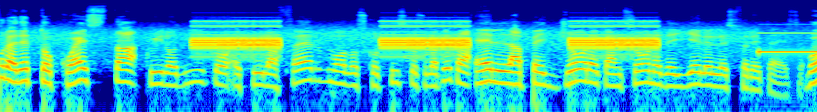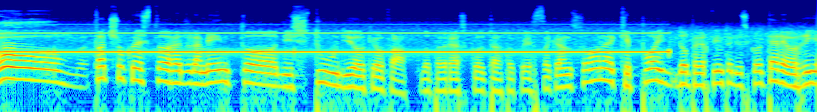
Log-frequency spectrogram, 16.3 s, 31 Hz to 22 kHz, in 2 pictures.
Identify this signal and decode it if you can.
Emergency Alert System (SAME) tones (header bursts, then the 1050 Hz attention tone), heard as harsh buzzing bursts, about 520.83 baud, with speech in Italian.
